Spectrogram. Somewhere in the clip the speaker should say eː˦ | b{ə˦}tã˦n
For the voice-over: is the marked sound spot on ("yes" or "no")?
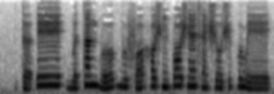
no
